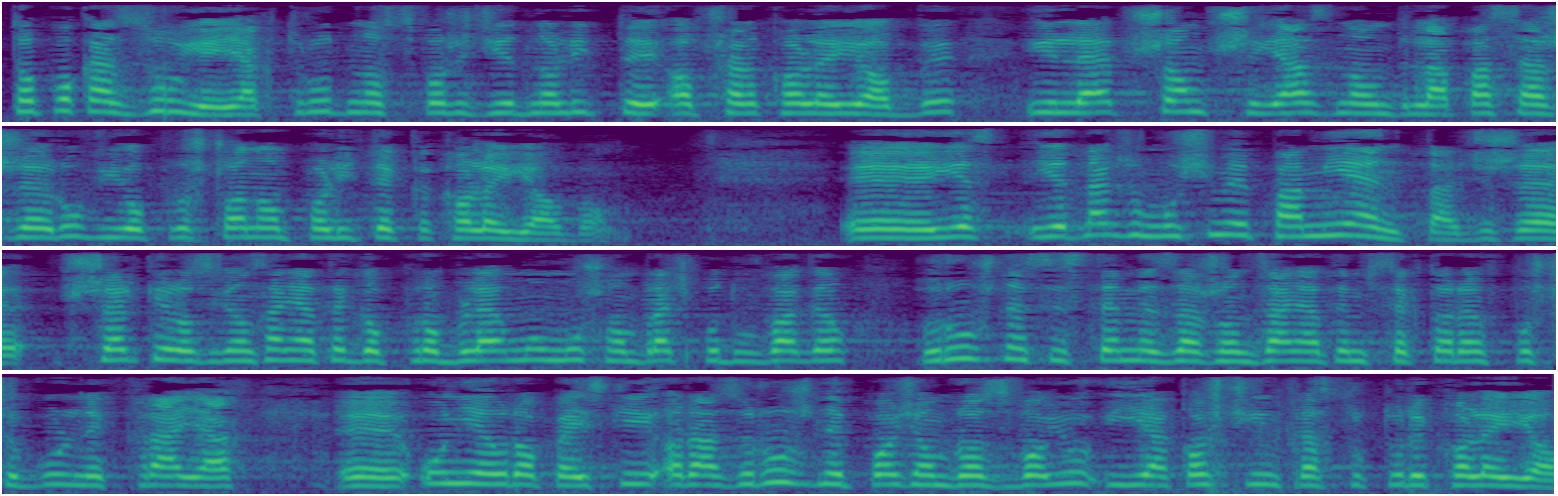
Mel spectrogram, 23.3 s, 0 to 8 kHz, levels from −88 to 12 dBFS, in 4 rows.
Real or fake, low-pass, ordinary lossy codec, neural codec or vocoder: real; 7.2 kHz; AAC, 32 kbps; none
